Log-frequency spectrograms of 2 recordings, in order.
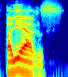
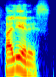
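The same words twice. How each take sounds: First: The name is pronounced the French way. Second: The name is pronounced the Spanish way. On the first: "in French it's Palieres" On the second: "here in Argentina we call it in Spanish way"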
